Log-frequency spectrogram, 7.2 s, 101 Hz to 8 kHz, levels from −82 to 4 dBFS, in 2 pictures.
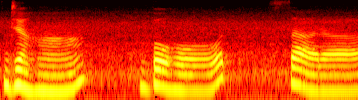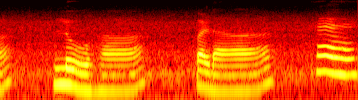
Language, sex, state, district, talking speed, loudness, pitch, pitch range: Hindi, female, Punjab, Pathankot, 50 wpm, -16 LUFS, 180 Hz, 155-220 Hz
